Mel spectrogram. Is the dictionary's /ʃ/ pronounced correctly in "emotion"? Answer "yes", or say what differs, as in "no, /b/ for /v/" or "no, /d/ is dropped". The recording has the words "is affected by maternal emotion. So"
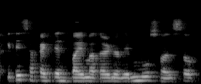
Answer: no, /s/ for /ʃ/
